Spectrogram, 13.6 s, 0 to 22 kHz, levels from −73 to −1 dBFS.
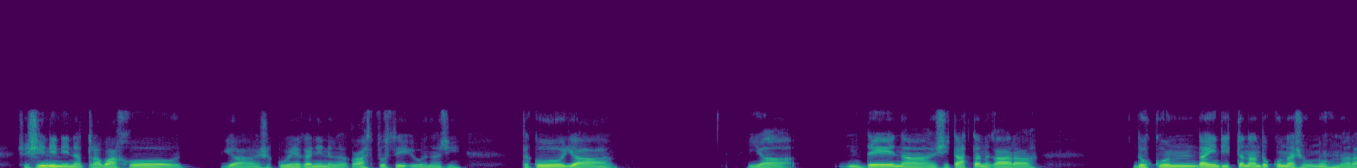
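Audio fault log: No faults detected.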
